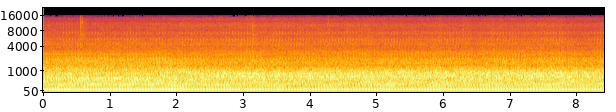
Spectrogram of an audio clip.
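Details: Craftsman 6 hp self-propelled mower after a new spark plug, belt refitted, testing self-propel: an even, steady drone at constant speed with no misses, knocks or surging; the engine runs healthy.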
